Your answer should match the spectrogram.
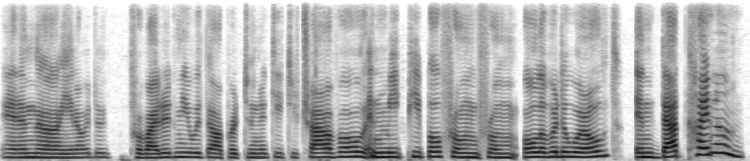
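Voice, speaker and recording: A woman's voice: mid-range voice, fairly even intonation, moderate pace, few pauses, clean tone, dry recording, clean studio sound. A woman, a guest chatting casually in an interview, hesitant with frequent fillers and restarts. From Romania.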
